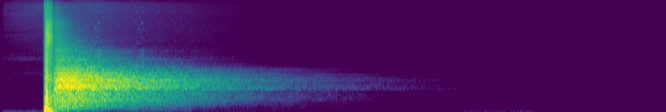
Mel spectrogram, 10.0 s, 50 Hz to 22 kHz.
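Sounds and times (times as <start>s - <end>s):
logo hit: 0.7s - 1.3s.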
